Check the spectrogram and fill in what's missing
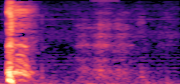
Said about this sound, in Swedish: Jag har så ont i halsen och jag hostar mycket.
